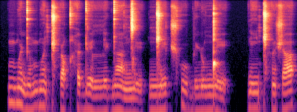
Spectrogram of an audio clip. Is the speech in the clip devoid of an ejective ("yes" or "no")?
yes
